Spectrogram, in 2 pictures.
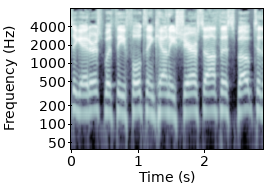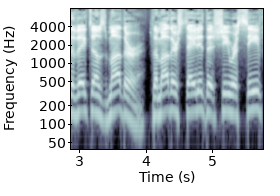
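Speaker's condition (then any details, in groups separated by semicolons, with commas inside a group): No condition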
